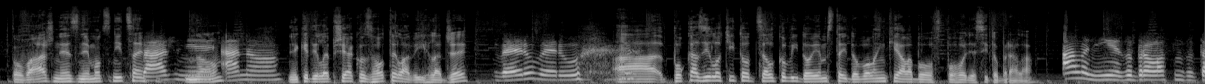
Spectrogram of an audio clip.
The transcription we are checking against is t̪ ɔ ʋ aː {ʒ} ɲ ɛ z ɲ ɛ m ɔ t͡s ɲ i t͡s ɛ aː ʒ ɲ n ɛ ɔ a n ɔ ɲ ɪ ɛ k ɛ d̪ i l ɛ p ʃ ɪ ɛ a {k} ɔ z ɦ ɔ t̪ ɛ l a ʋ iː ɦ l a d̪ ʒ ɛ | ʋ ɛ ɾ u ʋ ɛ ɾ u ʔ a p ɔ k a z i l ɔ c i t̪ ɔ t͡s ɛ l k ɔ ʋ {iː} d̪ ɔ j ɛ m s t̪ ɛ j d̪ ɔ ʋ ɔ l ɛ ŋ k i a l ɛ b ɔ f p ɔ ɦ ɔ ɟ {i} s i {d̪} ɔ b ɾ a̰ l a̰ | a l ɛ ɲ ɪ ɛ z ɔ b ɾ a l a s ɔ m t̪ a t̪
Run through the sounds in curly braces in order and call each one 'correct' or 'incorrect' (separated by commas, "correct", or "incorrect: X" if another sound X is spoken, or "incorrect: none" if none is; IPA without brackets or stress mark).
correct, correct, correct, incorrect: ɛ, incorrect: t̪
